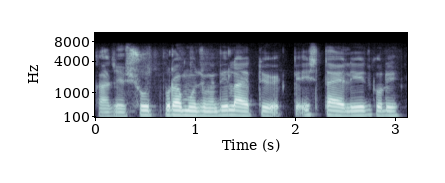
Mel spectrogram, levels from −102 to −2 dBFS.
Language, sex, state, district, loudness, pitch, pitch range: Chakma, male, Tripura, Unakoti, -17 LUFS, 130 Hz, 120-135 Hz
